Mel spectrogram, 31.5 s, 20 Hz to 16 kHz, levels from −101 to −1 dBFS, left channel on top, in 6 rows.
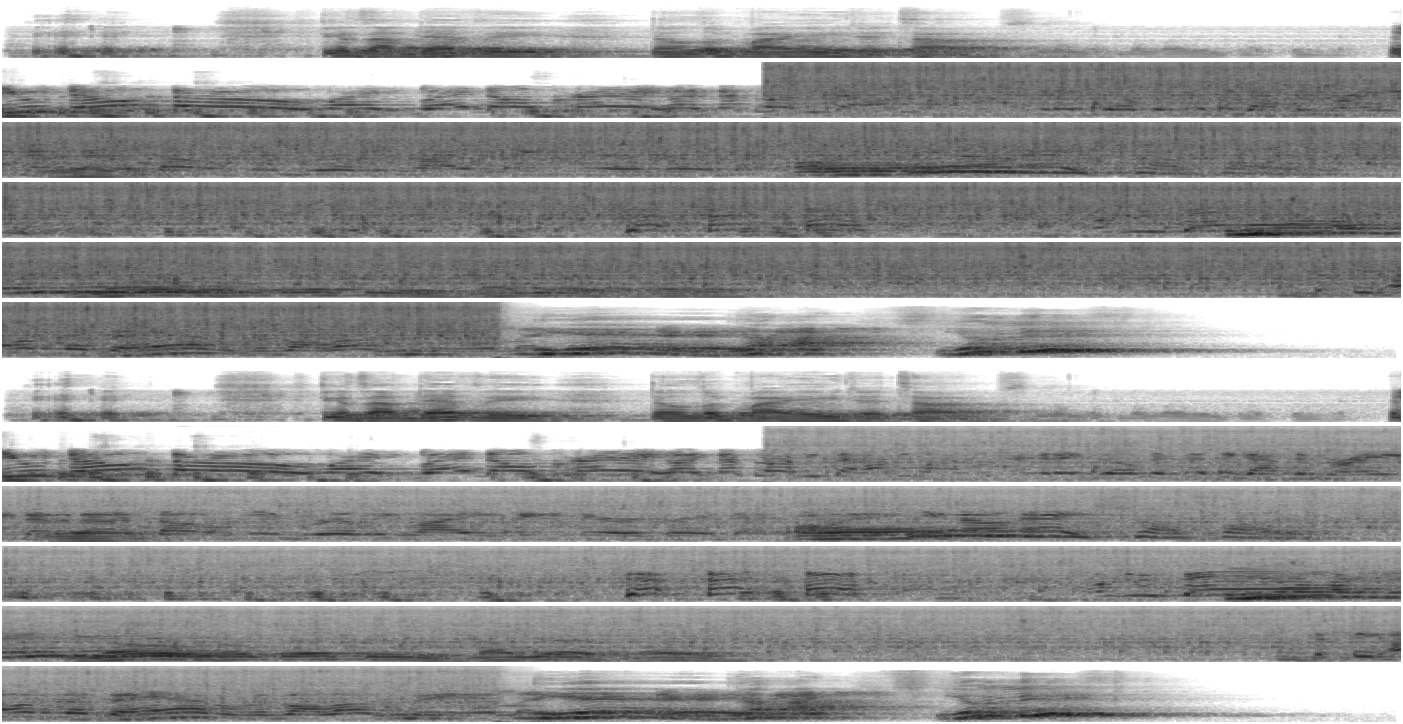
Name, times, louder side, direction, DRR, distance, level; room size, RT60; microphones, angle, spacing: voice 1, 0.1-0.5 0.8-3.7 5.2-5.6 7.2-7.3 10.0-10.2 10.6-11.1 13.4-15.4 15.7-16.4 16.8-17.2 17.5-17.7 18.5-18.7 19.2-19.6 21.2-23.7, right 2 dB, 75° right, 4 dB, 2.6 m, -29 dB
voice 2, 3.9-4.9 5.2-14.6 18.1-19.3 19.6-21.1 25.9-29.3, right 2 dB, 20° right, 13 dB, 1.0 m, -31 dB
Stream, 8.1-28.1, left 11 dB, 85° left, 0.9 m, -30 dB
voice 3, 20.3-21.8 25.7-25.9 26.6-27.0 27.6-27.8 28.1-29.3 29.7-30.4, equal, 50° right, 3 dB, 5.6 m, -25 dB
23.5 x 22.0 x 6.8 m, 0.88 s
head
